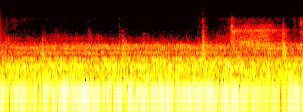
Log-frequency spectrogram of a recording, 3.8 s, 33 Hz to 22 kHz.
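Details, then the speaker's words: Cheap Chinese diesel heater installed in 2006 Nissan Frontier, quieted: low steady muffled combustion rumble with soft pump ticks about twice a second, about 55 dB, heater functional; normal running. "obviously there's a lot of work left to do back here there's no creature comforts at all but uh the heater is functional"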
